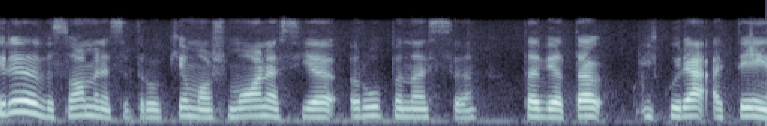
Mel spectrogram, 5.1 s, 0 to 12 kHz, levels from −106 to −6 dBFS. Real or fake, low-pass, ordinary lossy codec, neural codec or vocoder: real; 7.2 kHz; Opus, 64 kbps; none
